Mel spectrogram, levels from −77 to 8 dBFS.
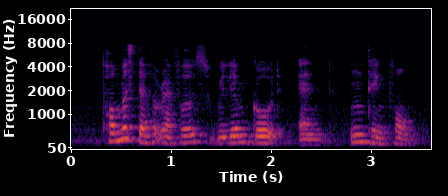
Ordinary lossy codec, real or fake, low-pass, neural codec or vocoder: none; real; none; none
